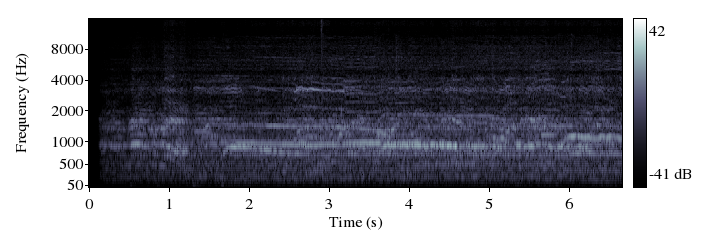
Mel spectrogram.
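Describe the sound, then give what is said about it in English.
A large outdoor crowd at the Pride Parade in New York boos a senator loudly and steadily, a thick wash of jeering voices that swells right at the start and holds for several seconds without a break. “In the parade, they hardly knew he was there, and they're booing him.”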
